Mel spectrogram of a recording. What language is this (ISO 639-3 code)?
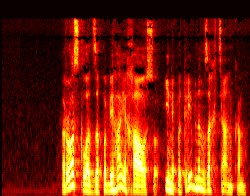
ukr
